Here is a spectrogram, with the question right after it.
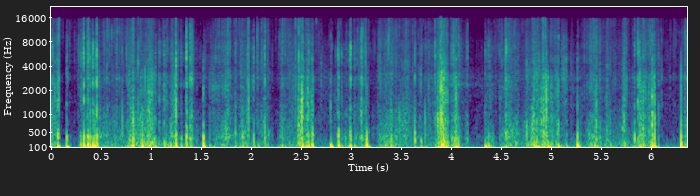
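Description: Long acrylic nail tips tap and scratch across a white polyethylene packing foam sheet lying on a table. The result is a dense, irregular run of soft, muffled taps and rustling scrapes, heavy in low thuds with almost no bright edge, each tap dying away almost at once.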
